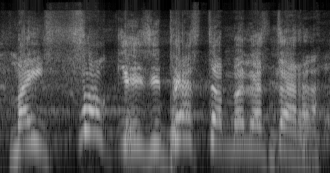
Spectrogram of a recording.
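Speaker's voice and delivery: loud, high imitated outburst; excited exclamation. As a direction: shout the praise in mock amazement. Retells Danny's excited outburst.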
